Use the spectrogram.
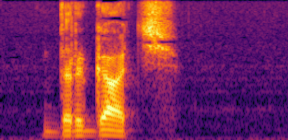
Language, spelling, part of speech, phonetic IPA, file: Polish, drgać, verb, [drɡat͡ɕ], Pl-drgać.ogg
